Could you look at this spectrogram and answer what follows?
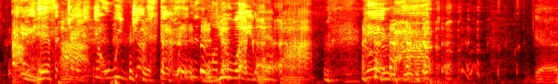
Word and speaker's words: JUSTxUS: I'm Doc J, We are JU, Just Us. representing Just Us. Just sir. X us. The X is silent, representing the 90744.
